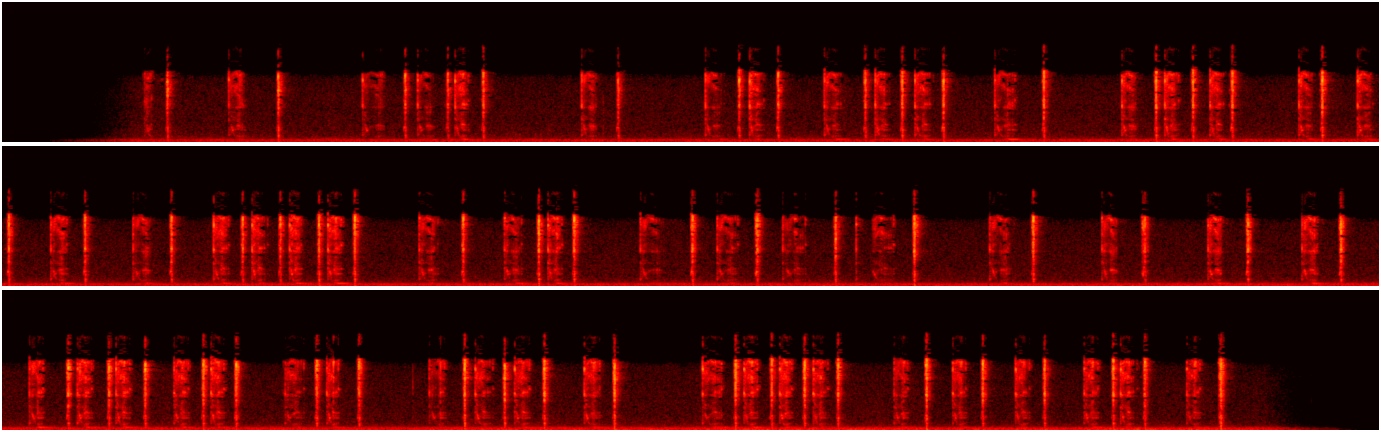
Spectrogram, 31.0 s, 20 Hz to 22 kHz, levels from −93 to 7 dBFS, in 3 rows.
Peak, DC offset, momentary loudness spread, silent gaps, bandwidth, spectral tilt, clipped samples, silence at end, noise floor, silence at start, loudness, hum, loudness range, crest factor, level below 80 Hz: -10 dBFS; under 0.1%; 16 LU; none; 15.5 kHz; 0 dB/octave; under 0.1%; 0.75 s; -89 dBFS; 0.95 s; -39 LUFS; none; 6 LU; 34 dB; -88 dBFS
